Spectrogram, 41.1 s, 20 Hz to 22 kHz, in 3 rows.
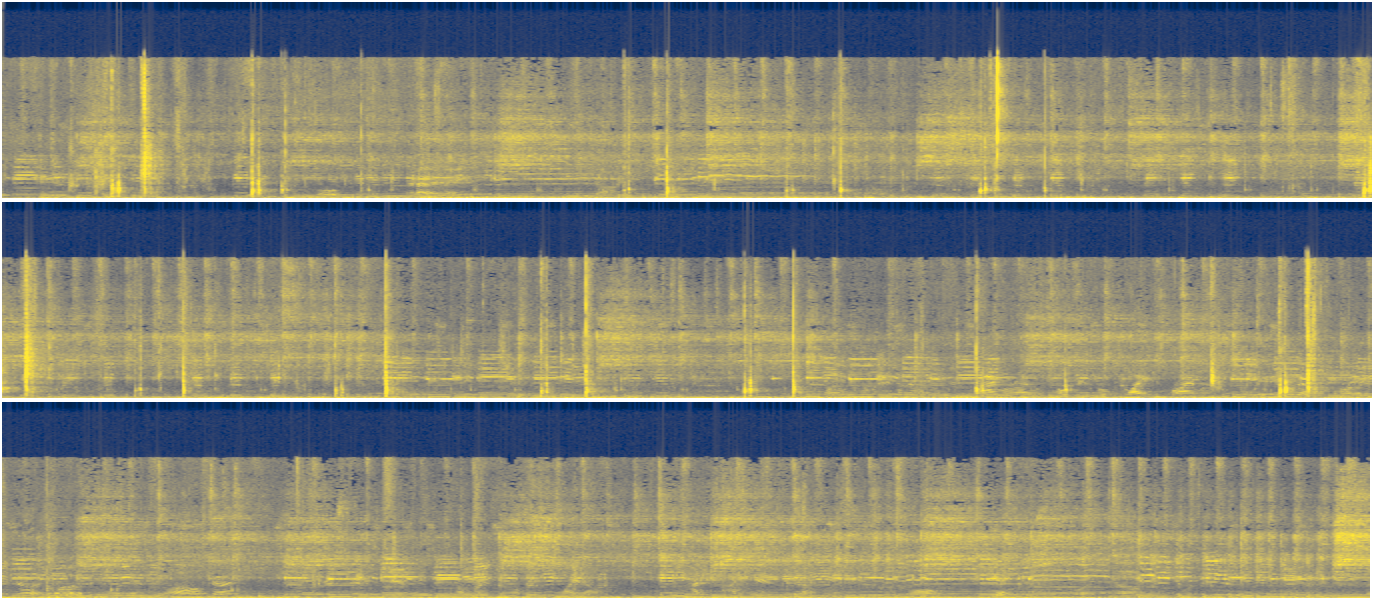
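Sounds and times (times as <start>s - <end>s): background music: 0.0s - 41.0s
voices: 0.0s - 41.0s
racquetball pops: 0.8s - 3.8s, 6.2s - 10.9s, 11.5s - 18.1s, 18.7s - 22.0s, 23.3s - 24.4s, 25.8s - 27.0s.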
